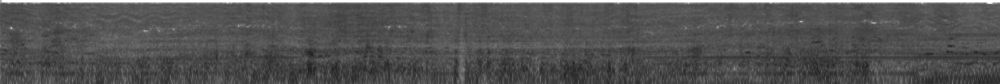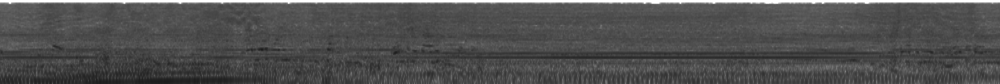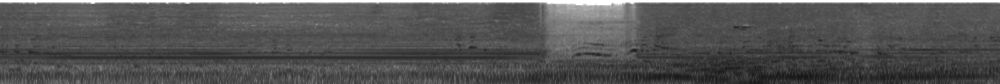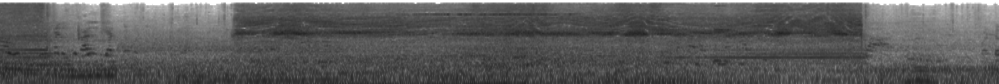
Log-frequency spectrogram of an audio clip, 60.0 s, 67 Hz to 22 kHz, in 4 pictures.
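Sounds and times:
pressure washer jet hissing: 0.0s - 38.3s, 39.3s - 46.0s, 48.3s - 58.0s
washer motor humming: 7.4s - 20.9s.

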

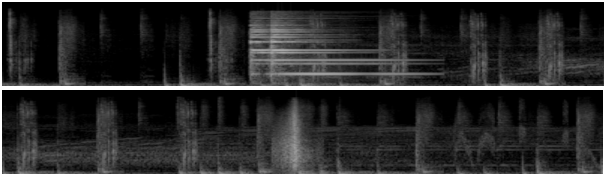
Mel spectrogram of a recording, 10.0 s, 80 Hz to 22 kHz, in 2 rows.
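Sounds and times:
background music with steady beat: 0.2s - 3.6s
bell-like notification chime: 2.1s - 3.6s.

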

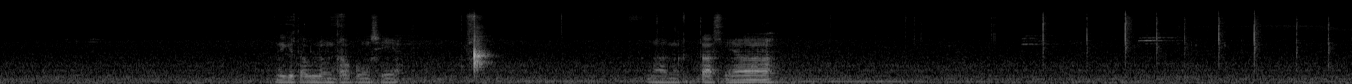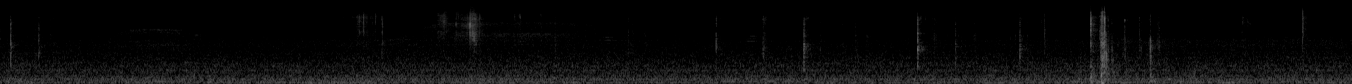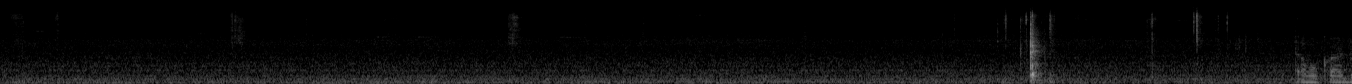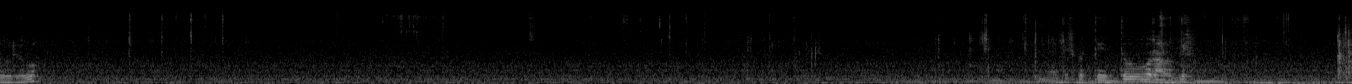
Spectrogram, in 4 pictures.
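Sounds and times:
paper labels ticking and rustling: 8.2s - 14.2s, 19.8s - 25.2s, 41.4s - 43.1s, 45.8s - 48.9s, 49.5s - 53.6s.

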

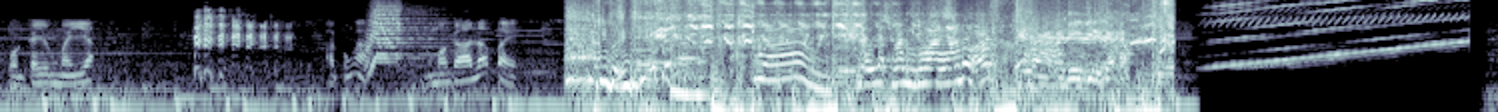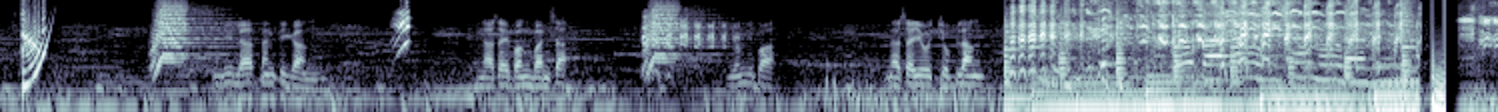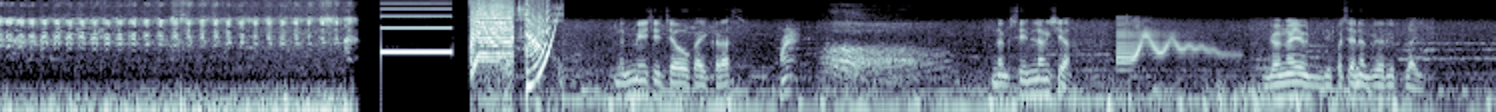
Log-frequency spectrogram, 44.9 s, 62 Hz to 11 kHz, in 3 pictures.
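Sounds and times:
buzzy synthetic rising tone: 10.6s - 15.5s
high trembling effect: 12.0s - 15.5s
censor beep: 33.8s - 34.5s.

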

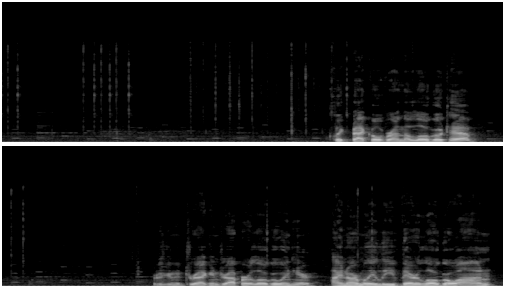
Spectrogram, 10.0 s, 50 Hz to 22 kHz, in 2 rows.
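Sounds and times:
computer keyboard keystrokes: 0.0s - 3.6s
quiet background music: 0.0s - 10.0s.

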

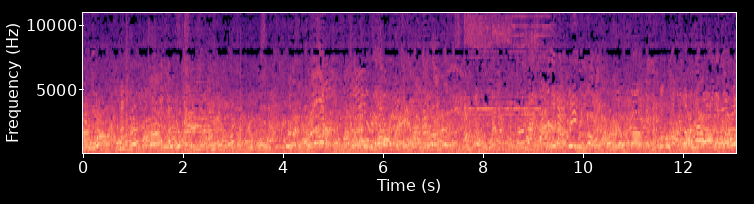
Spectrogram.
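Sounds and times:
crowd babble: 0.0s - 13.0s.

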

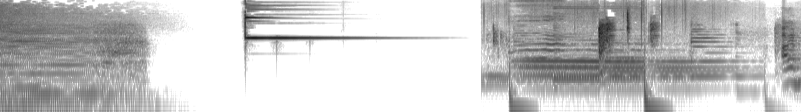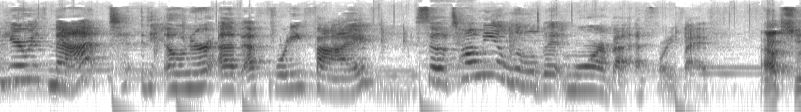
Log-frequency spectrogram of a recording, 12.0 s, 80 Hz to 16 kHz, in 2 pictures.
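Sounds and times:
rock music: 0.0s - 1.2s, 3.6s - 10.0s
bright bell ding: 1.8s - 3.2s.

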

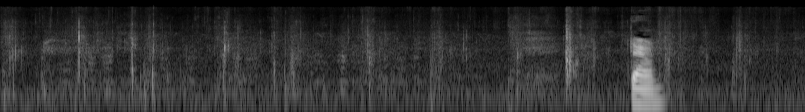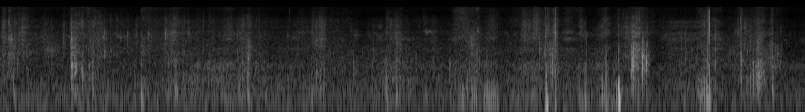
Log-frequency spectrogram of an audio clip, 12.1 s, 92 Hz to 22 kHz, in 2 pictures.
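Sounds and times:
footsteps on pavement: 0.0s - 12.0s.

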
